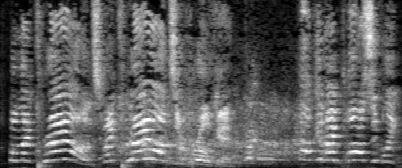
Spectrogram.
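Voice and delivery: whiny tenant. Acted. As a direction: plead like a big baby. Tenant whining to super.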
